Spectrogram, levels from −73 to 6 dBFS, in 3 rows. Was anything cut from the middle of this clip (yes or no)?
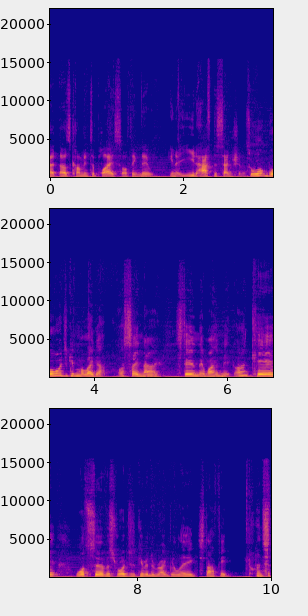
yes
